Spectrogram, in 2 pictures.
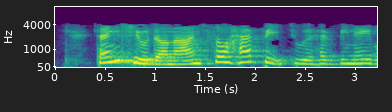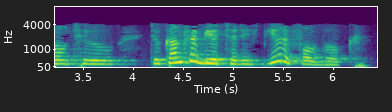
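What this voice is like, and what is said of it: Belgian French accent in English. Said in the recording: “your accent, that you are not in the States ... I'm from Belgium, and I'm speaking French normally, so this is my second language”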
